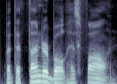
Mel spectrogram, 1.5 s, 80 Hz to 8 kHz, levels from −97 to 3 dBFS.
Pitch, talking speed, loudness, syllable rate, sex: 115 Hz, 205 wpm, -17 LUFS, 5.9 syllables/s, male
